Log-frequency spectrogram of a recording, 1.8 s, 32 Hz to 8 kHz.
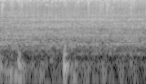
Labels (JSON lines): {"label": "anthrophony, boat engine", "recorder": "SoundTrap 500"}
